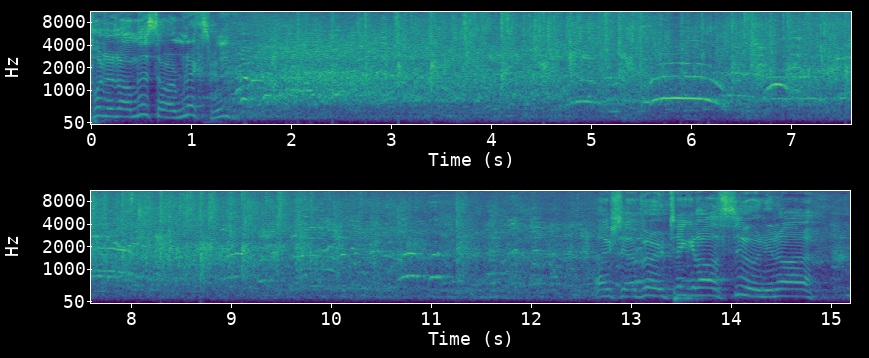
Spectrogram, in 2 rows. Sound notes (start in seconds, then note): 1.2 audience laughs; 5.3 audience applauds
